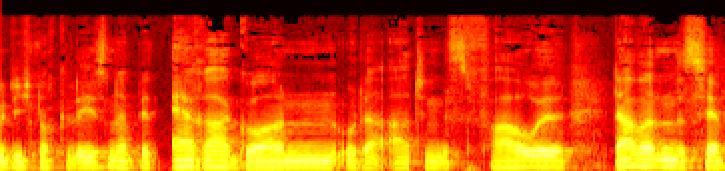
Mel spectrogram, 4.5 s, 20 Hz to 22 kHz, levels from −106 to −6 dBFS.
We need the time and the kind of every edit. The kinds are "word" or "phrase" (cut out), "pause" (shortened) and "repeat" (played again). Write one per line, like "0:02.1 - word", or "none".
0:01.0 - word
